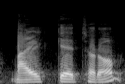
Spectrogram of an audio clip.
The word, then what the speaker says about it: 맑게: 기역이 겹치니까 그때는 맑게처럼 리을로 발음된다 라고 이제 기억을 해두시면 될 것 같습니다.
